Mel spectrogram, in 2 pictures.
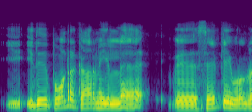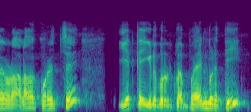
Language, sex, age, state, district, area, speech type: Tamil, male, 30-45, Tamil Nadu, Tiruppur, rural, spontaneous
